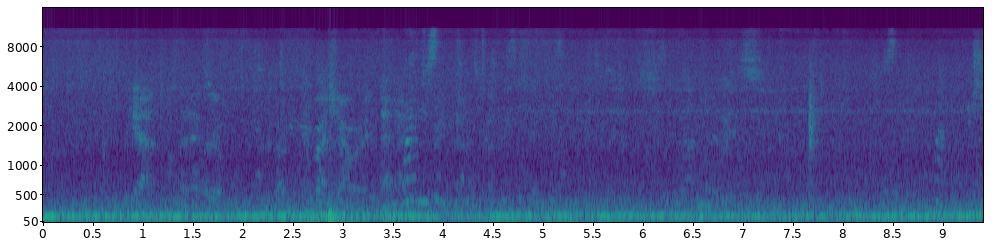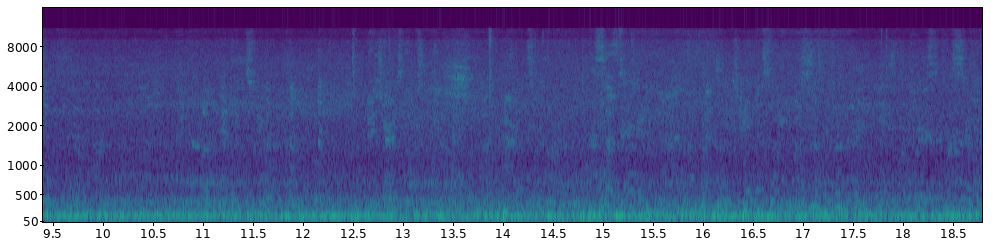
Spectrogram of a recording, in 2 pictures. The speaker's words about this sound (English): Now this is an express train, which means it doesn't stop as much. The locals stop every about 10 blocks. The express trains don't stop as often, usually about every 20. This particular one is, I believe, a Brooklyn-bound subway.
